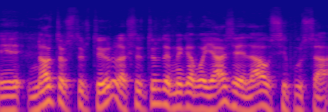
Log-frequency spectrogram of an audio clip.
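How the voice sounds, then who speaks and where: With an Italian accent, a man talks at a fairly quick pace with lively intonation against a quiet background. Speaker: motorcycle tour operator. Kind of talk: interview answer.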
